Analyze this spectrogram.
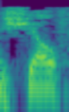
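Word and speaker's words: Chele: Her website is Shell Farley for Senate. Now, Shell is spelled C-H-E-L-E, C-H-E-L-E, Shell Farley for Senate.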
